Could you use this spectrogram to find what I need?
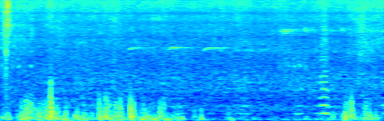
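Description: A wooden hive frame scrapes and knocks as it is lifted out.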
